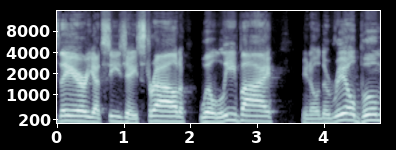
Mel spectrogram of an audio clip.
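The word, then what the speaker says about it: Will Levis: I checked it out it is Will Levi I had to check because I was saying the name wrong and I'm not going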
